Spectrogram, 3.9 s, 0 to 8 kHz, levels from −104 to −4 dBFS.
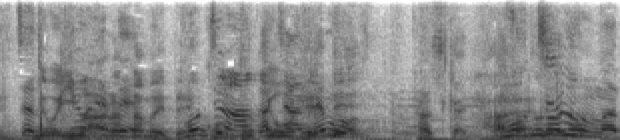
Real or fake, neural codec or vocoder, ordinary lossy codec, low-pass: real; none; none; none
